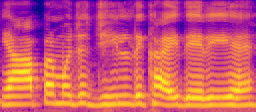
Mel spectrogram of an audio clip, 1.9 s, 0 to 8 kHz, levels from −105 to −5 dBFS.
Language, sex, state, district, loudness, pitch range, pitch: Hindi, female, Chhattisgarh, Sarguja, -13 LUFS, 200-235 Hz, 220 Hz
